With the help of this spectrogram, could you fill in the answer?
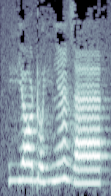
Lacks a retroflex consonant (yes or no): no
